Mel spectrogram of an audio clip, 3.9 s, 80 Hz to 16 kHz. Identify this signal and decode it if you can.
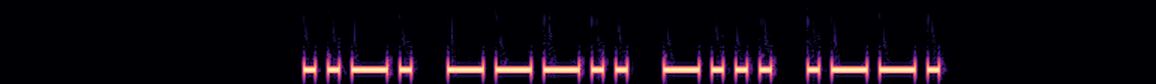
Morse code, heard as a keyed tone, about 30 wpm, 700 Hz. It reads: F8BP
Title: DXCC-100 Call Signs - 4 Characters - 30wpm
